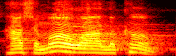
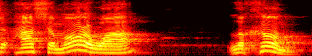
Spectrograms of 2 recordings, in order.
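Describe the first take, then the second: First: The k in lakum is a plain k. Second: The k in lakum is a harsh throaty sound. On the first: The speaker calls it right. "This is the regular ka" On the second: The speaker calls it wrong. "I put the too much emphasis on the word come"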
